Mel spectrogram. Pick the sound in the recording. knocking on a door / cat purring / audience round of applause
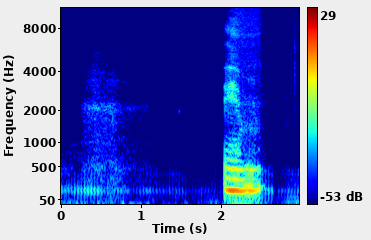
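cat purring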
